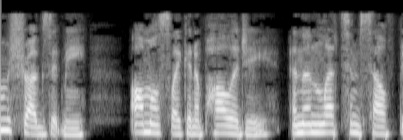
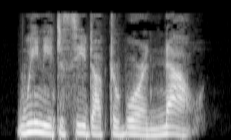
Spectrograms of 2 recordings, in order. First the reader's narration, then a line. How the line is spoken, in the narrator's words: she hisses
